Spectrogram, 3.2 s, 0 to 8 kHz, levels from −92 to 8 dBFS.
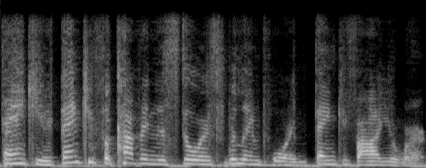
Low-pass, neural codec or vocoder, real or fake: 7.2 kHz; codec, 44.1 kHz, 2.6 kbps, SNAC; fake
